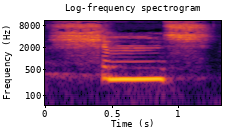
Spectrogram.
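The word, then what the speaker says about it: شمش: I think we have the sound as well that is S-H, or it can be sometimes C-H is pronounced sh. Example, shimsh, shimsh, shimsh. Okay, so we pronounce it sh.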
